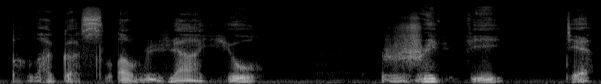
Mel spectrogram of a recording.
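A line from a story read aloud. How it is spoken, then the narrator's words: Faint dying whisper. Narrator (Russian): Голосом, уже звучавшим на рубеже двух миров, он тихо прошептал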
